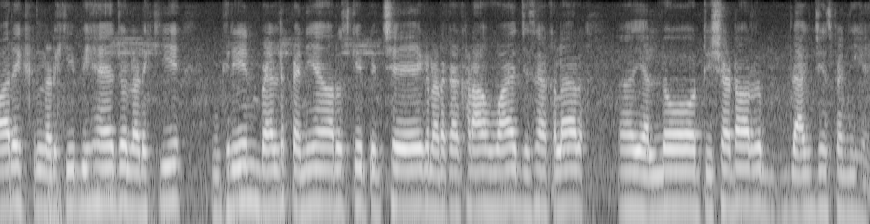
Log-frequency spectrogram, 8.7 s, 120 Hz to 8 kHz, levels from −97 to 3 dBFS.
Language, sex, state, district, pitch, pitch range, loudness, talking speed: Hindi, male, Bihar, Katihar, 165 Hz, 160-170 Hz, -14 LUFS, 200 wpm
